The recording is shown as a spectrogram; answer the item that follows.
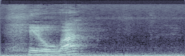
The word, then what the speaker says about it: Jehová: está traducida al español nosotros lo pronunciamos más como jehová pero también puede decirse como ave o web ese sistema de pronunciación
